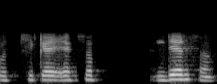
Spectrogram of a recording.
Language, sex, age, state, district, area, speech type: Maithili, female, 18-30, Bihar, Begusarai, urban, conversation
